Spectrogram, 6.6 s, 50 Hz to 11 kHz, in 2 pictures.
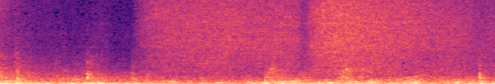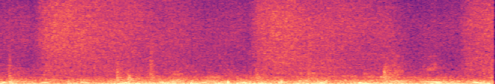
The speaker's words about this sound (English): Again, the hiss of steam. The rattle of coaches. Not bad from an engine built in Leeds in 1904.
